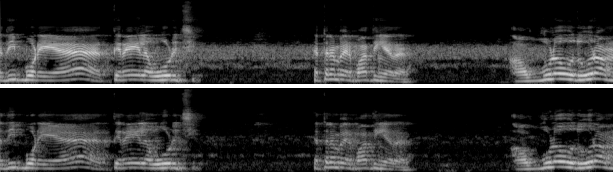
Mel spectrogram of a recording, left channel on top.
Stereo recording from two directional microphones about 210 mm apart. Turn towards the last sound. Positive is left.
turn(degrees=-25)  # may be behind; listen again after turning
